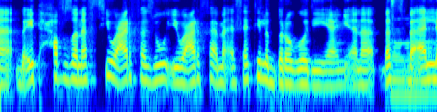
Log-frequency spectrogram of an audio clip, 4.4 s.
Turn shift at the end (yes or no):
no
